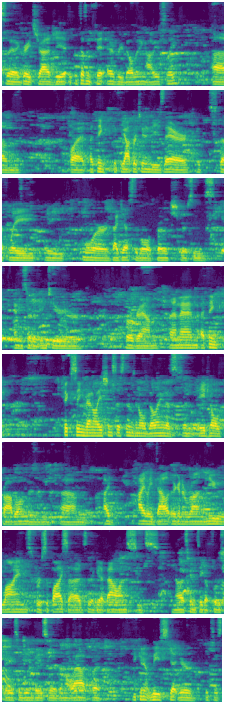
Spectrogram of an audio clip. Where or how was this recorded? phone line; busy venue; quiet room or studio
busy venue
